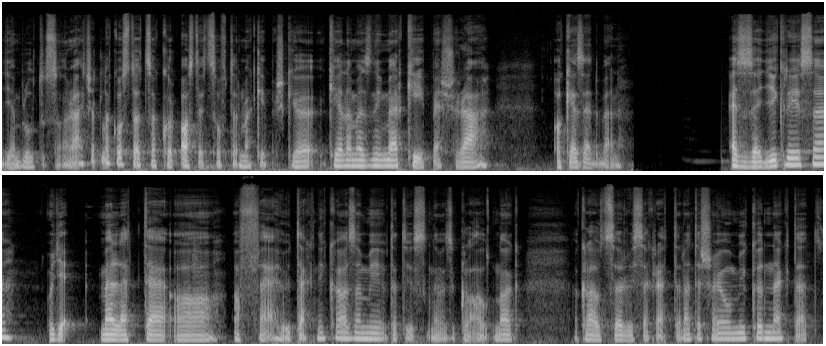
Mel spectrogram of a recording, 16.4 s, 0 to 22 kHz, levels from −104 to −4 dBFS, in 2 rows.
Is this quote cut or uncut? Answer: cut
